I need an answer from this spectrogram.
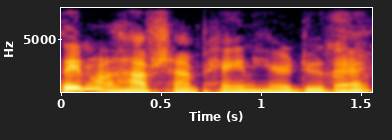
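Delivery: deadpan, dead-serious put-on child voice. Retelling a three-year-old's question at a coffee shop: imitating a dead-serious child. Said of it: "dead ass".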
